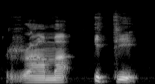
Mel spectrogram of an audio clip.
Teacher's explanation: Ah followed by I, simply the visarga drops, so it's Rama iti.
